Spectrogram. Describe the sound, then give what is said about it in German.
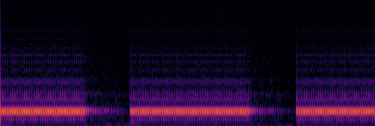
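Telephone ringing for an incoming call: a steady, buzzing mid-pitched tone that is cut by two short pauses, repeating in long bursts with no voices. “Ah, jemand ruft an.”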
